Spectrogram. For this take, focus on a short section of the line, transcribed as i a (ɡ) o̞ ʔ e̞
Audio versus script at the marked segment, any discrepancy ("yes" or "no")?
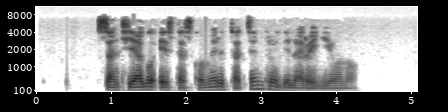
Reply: no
